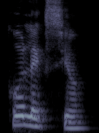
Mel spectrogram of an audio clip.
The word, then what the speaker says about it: collection: collection and in French collection like with an S and we also notice at the end is barely heard fairly pronounced or not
